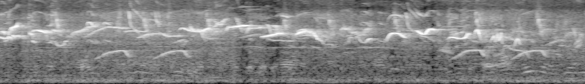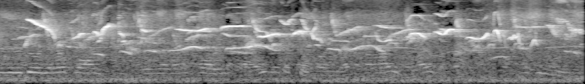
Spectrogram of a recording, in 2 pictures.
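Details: Caged Oriental magpie-robins gathered at a bird cafe in Lê Thị Riêng park keep up varied song: high sweet whistles over repeated lower arched notes, sung in quick overlapping phrases throughout.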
